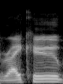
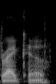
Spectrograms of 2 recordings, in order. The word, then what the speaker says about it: Raichu: I have always said Raichu, but it's pronounced Reicho.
